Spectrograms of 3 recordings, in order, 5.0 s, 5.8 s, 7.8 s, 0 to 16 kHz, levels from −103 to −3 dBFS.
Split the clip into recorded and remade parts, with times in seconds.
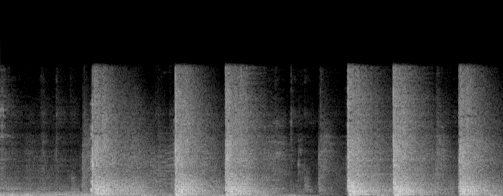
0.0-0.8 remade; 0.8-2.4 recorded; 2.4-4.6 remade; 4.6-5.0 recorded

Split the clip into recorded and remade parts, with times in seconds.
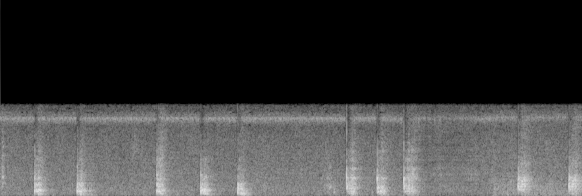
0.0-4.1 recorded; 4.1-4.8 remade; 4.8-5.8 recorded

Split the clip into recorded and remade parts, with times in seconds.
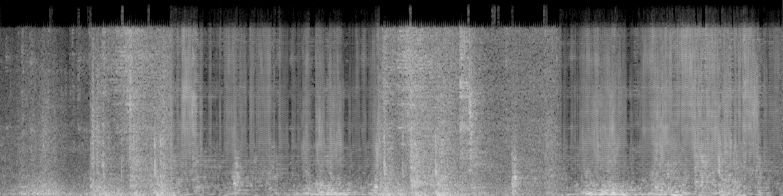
0.0-1.7 recorded; 1.7-3.8 remade; 3.8-5.6 recorded; 5.6-7.8 remade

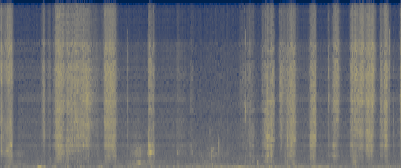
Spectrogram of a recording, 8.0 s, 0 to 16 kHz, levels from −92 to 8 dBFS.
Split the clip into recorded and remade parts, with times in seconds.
0.0-1.2 remade; 1.2-1.8 recorded; 1.8-3.7 remade; 3.7-5.5 recorded; 5.5-8.0 remade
